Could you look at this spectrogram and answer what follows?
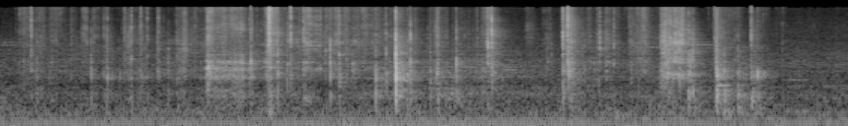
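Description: A small cardboard carton being handled and opened by hand: irregular rustles of card and light clicks and taps as its end flap is pulled open and a plastic cream tube is slid out, the sharpest click about five seconds in.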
